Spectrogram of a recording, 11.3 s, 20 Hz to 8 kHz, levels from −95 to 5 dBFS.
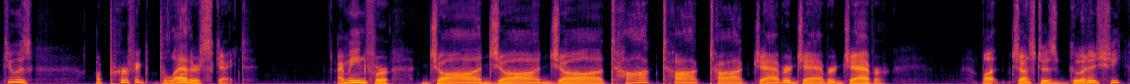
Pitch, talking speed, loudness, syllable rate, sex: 145 Hz, 135 wpm, -19 LUFS, 3.9 syllables/s, male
